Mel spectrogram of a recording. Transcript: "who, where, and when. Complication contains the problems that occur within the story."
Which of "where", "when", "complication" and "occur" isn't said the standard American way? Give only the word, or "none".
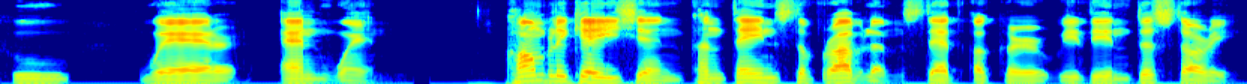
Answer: none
